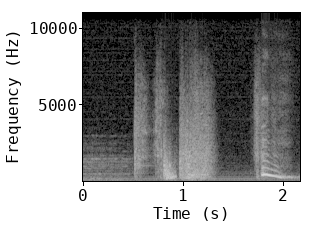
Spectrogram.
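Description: Cartoon soundtrack effects over faint background music: a burst of sudden impact sounds (a thunk) about half a second in, then near the end a short sound that falls in pitch.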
